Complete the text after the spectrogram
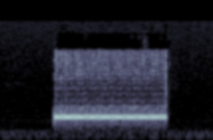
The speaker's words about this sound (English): let's get him on the horn. Let's dial him up.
